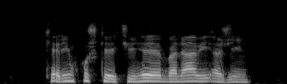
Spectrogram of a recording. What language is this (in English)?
Central Kurdish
